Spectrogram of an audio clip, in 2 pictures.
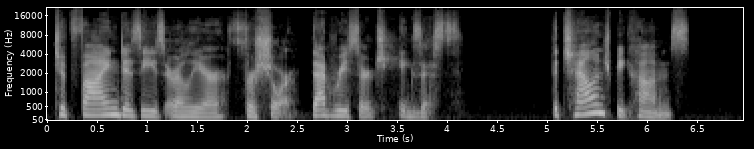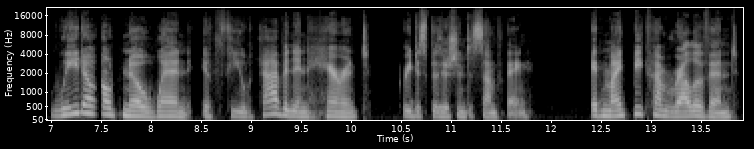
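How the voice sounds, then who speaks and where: Lower-voiced woman explaining with ease. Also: clear, resonant tone, dry recording, clean studio sound. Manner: explanatory, lively, thinks aloud with fillers. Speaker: guest, physician and healthcare innovation executive. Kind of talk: casual interview conversation.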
